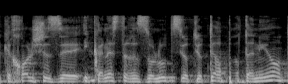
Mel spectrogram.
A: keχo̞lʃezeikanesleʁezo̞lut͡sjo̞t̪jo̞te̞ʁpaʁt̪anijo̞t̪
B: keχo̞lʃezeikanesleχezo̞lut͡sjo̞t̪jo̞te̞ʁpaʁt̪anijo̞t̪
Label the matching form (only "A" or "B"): A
